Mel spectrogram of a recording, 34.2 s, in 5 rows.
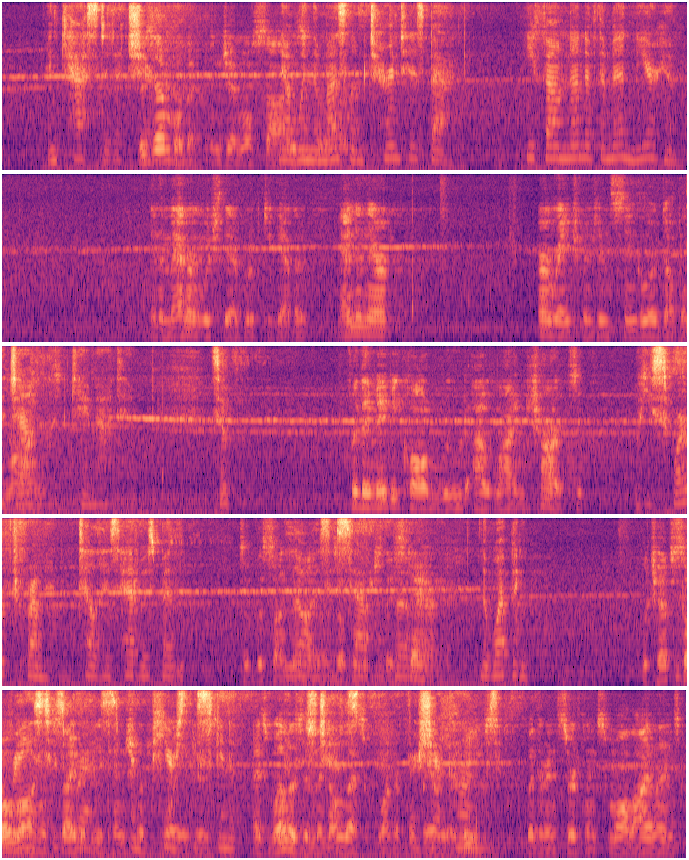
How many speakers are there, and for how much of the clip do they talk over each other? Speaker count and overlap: two, about 26%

